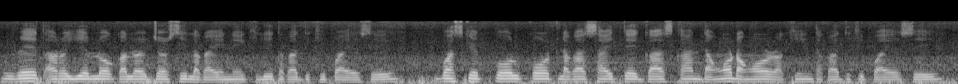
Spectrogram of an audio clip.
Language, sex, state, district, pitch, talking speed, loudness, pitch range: Nagamese, male, Nagaland, Dimapur, 125 Hz, 145 wpm, -16 LUFS, 115-130 Hz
